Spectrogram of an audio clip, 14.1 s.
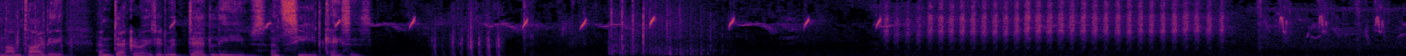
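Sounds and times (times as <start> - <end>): small birds chirping: 0.0 - 14.0
rapid bird ticking: 2.6 - 8.2, 8.8 - 14.0.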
